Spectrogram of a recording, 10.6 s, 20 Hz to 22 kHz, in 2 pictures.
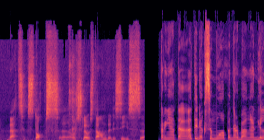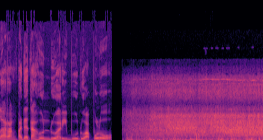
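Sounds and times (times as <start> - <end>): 
speech: 0.2 - 7.5
drones flying in the sky with whirring rotors: 7.8 - 10.5.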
